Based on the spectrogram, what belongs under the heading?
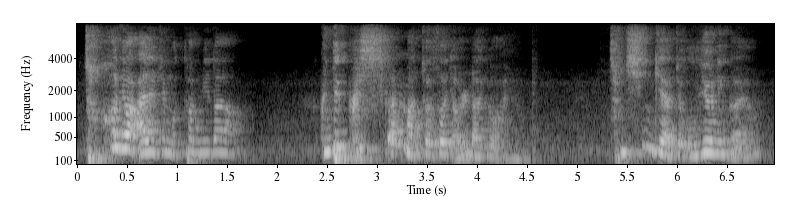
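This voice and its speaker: A high-voiced male pastor delivers an animated Sunday sermon, acting out the shouts of the crowd and putting questions to his congregation. The sound is roomy and comes from a mic some way off in the church, with a faint hum behind him. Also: normal speed, recorded from a distance. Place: church sanctuary.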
